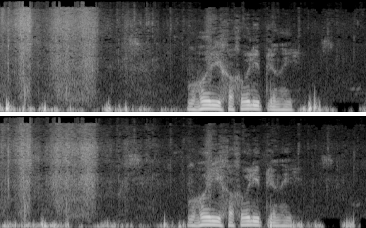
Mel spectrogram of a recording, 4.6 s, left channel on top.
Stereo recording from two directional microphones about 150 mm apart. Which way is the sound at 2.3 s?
Centre (ahead or behind).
